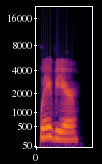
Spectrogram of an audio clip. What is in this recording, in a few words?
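"wavier", British English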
